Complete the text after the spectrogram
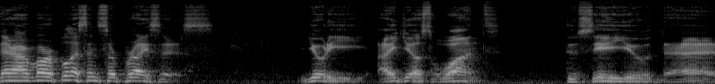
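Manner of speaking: distorted, garbled voice. Voicing a mystery caller through a robot: distorted voice. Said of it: "Distorted voice".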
